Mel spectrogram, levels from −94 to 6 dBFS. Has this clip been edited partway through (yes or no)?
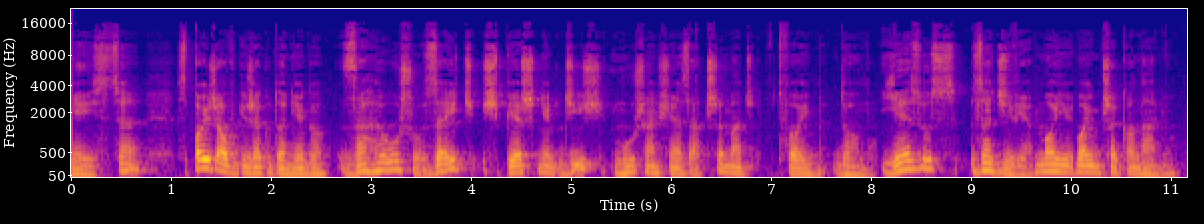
yes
